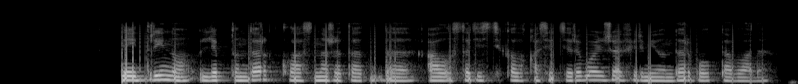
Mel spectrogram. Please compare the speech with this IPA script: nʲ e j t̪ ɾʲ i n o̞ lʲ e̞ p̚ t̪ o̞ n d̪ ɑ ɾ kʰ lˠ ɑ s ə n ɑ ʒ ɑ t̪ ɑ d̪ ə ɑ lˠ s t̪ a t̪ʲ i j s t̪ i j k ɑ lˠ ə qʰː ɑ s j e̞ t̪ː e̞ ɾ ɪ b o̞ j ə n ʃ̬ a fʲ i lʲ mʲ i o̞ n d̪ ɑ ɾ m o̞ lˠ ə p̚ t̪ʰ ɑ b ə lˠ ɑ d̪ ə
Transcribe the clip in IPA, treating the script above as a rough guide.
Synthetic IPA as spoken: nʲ e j t̪ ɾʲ i n o̞ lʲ e̞ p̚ t̪ o̞ n d̪ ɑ ɾ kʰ lˠ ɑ s ə n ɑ ʒ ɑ t̪ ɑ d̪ ə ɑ lˠ s t̪ a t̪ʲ i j s t̪ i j k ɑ lˠ ə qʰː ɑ s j e̞ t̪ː e̞ ɾ ɪ b o̞ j ə n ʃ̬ ɑ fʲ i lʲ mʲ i o̞ n d̪ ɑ ɾ b o̞ lˠ ə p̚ t̪ʰ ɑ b ə lˠ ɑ d̪ ə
